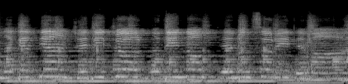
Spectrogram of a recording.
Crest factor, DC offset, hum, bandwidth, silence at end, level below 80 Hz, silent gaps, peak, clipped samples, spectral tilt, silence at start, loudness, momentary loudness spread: 18 dB; under 0.1%; none; 12.5 kHz; 0 s; -42 dBFS; none; -4 dBFS; under 0.1%; -4 dB/octave; 0 s; -19 LUFS; 5 LU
